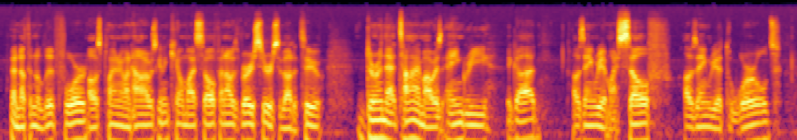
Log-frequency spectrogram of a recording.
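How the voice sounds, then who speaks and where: Speaking very fast in an American accent, a man keeps his fairly low voice at a fairly even intonation. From US Midwest, Nebraska. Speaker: former prisoner sharing testimony. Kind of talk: testimony.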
